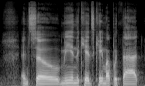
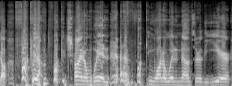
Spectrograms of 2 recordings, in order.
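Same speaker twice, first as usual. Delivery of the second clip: loud, raised voice imitating a nominee; fired-up quote; 5 semitones higher, 5 dB louder than usual. Host imitating a nominee desperate to win, fired up. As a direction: blurt it high and loud, easing slightly by the end.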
